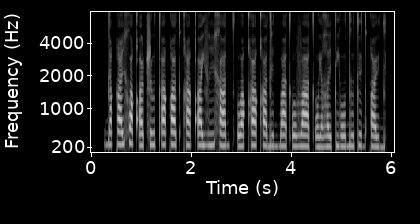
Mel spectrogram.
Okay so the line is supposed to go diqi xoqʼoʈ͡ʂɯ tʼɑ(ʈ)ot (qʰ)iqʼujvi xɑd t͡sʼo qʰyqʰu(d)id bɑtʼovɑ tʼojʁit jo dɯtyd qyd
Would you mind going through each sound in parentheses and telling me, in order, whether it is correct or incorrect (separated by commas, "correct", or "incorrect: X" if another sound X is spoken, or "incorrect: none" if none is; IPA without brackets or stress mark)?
incorrect: q, correct, correct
